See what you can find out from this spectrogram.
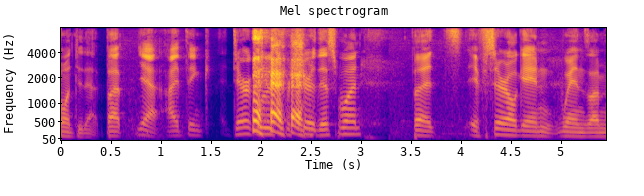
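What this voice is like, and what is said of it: Usual voice. Nothing is said of it.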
